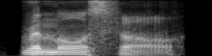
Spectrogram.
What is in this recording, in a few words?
"remorseful", British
